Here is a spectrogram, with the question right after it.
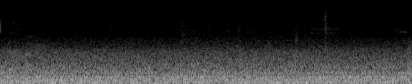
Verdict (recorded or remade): remade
